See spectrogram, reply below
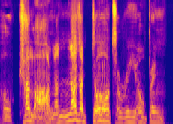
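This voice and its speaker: Gravelly villain henchman, monstrous and theatrical, very drawn-out, swinging delivery for audio drama. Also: medium pitch, lively intonation, a little mellow. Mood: triumphant. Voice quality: raspy, gravelly growl. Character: gloating villainous monster henchman commanding putty warriors.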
